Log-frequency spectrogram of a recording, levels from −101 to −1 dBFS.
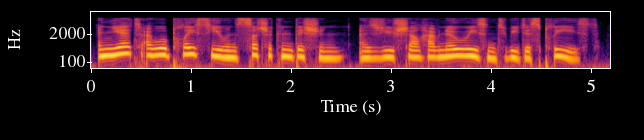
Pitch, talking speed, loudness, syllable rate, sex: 190 Hz, 220 wpm, -18 LUFS, 5.1 syllables/s, female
